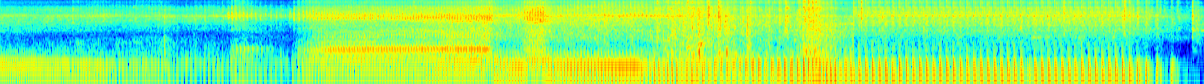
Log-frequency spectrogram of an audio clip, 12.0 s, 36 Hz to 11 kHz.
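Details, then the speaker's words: TaoTao Coolster 110cc youth ATV, previously bogging and backfiring, after repair (kinked fuel line suspected): catches after a few seconds, then revs cleanly and strongly with even pull, no misfire or backfire. "This thing rips. Holy cow."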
